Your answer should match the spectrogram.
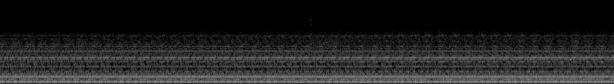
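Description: Steady electrical hum with a strong low drone and a few fixed higher tones, unchanging throughout, and one faint click about halfway through.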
